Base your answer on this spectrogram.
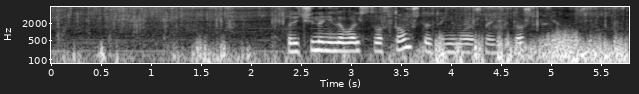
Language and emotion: Russian, neutral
